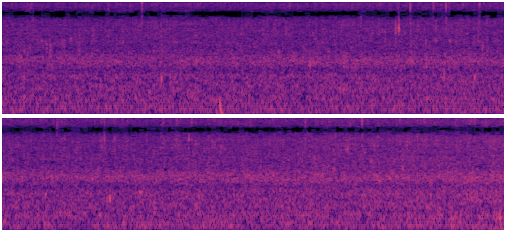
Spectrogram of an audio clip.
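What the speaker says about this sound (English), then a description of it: "So we got some running water." Steady rushing stream of runoff after a big storm, water flowing continuously into a ditch, a broad even wash of sound close by with no voices.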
